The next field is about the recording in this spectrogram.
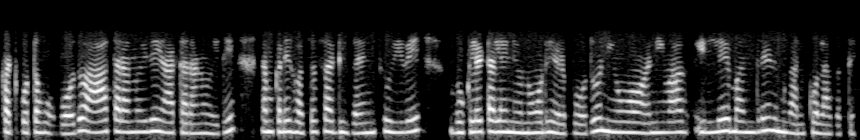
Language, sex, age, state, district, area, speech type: Kannada, female, 30-45, Karnataka, Gadag, rural, conversation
